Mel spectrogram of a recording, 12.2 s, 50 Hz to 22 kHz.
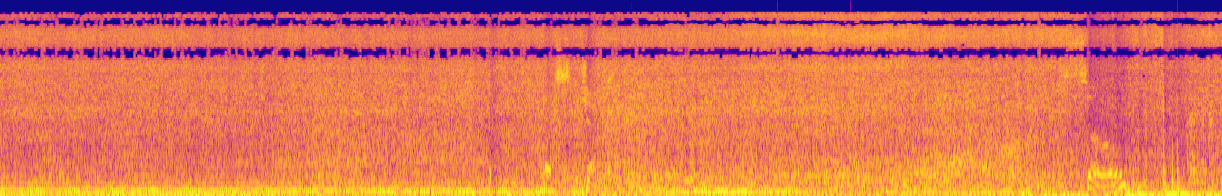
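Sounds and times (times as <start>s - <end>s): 
car engine idling: 0.0s - 12.2s
man speaking: 5.3s - 6.4s.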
